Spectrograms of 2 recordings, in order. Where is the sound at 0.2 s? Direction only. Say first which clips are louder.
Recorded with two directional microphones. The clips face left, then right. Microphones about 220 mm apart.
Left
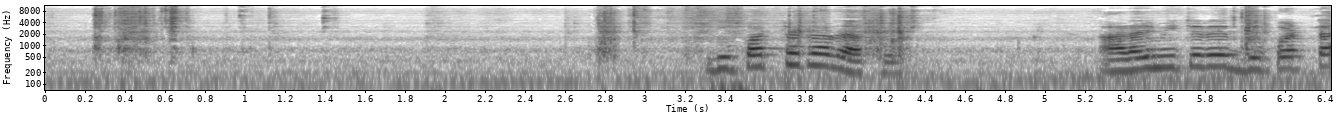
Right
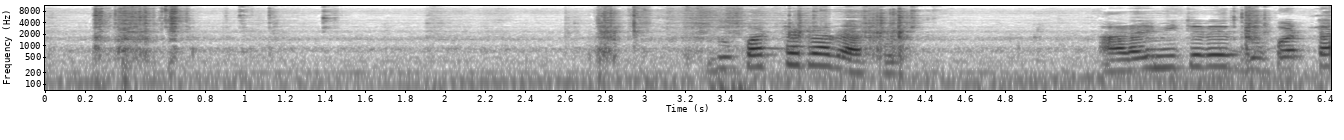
Right 2 dB; 25° right (ahead or behind).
